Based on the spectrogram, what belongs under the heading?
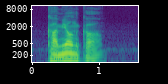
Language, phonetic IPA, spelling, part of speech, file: Polish, [kãˈmʲjɔ̃nka], kamionka, noun, Pl-kamionka.ogg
